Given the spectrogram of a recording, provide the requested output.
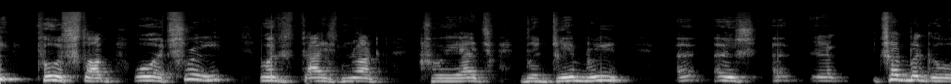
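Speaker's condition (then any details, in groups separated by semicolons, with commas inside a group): Brain injury; wheelchair user; practising walking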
